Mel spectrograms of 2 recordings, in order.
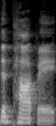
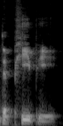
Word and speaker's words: DePape: There's no other way to pronounce it. David DePape. I think Hassan Piker was calling it DePipe, but I'm pretty sure it's DePape.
